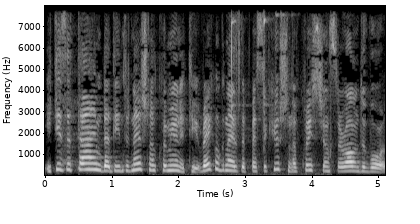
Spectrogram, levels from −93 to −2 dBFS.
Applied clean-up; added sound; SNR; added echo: none; Shatter / Crushing; 19 dB; none.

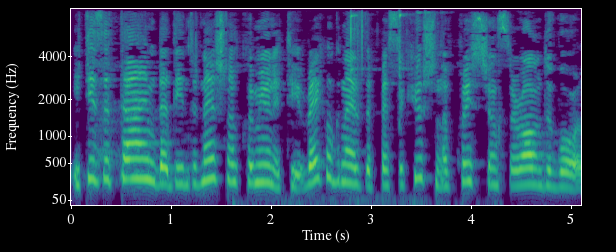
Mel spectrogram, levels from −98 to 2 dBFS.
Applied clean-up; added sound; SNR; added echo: classical method Wiener filter.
